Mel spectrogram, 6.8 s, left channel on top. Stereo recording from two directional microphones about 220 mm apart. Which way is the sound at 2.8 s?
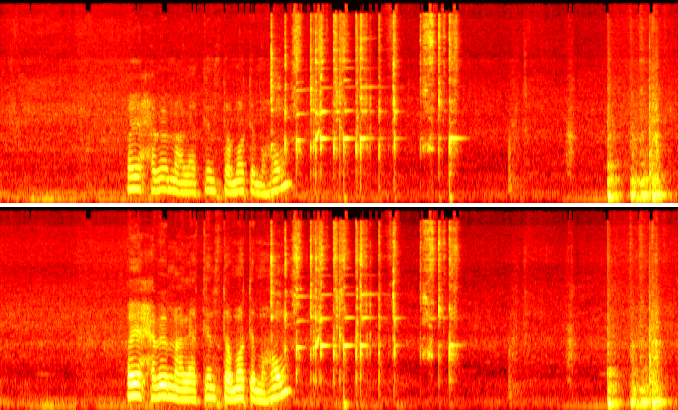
Centre (ahead or behind).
